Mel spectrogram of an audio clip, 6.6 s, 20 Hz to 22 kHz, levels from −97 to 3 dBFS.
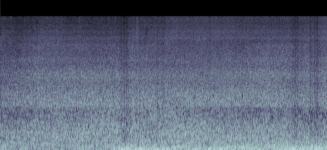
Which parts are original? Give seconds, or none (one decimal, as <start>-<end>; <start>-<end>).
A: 0.0-4.0; 4.7-6.6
